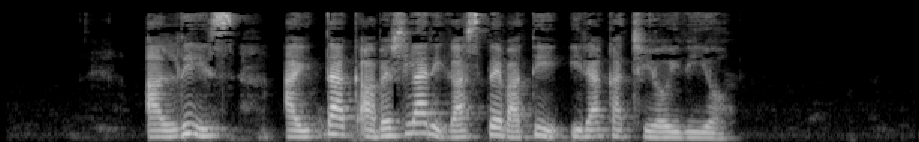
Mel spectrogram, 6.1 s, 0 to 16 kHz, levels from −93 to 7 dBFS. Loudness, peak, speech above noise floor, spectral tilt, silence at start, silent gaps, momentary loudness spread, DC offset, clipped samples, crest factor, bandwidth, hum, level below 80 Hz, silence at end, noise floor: -20 LUFS; -2 dBFS; 51 dB; -3.5 dB/octave; 0.95 s; none; 8 LU; under 0.1%; under 0.1%; 20 dB; 11.5 kHz; none; -64 dBFS; 1.3 s; -72 dBFS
